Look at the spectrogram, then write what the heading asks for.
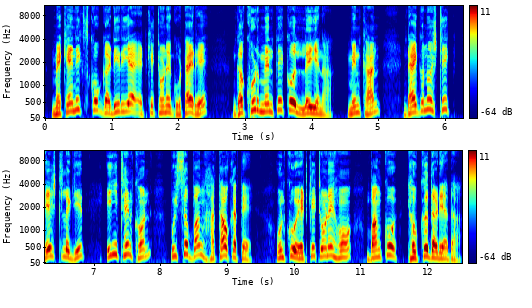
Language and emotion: Santali, angry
